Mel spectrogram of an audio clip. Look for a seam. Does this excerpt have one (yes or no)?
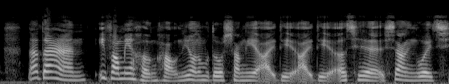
yes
